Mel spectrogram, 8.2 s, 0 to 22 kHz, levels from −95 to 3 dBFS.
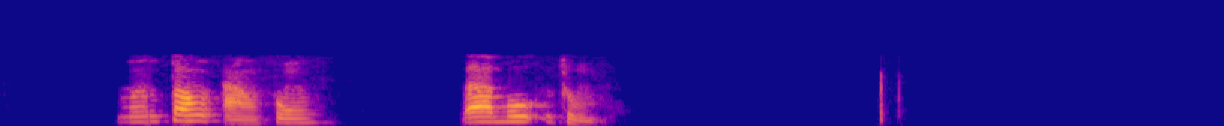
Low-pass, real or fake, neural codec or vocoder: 3.6 kHz; fake; codec, 16 kHz, 16 kbps, FreqCodec, smaller model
